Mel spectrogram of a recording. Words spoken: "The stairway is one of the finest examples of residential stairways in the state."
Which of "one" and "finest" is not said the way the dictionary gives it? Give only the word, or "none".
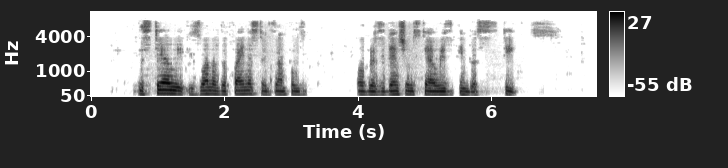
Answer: none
